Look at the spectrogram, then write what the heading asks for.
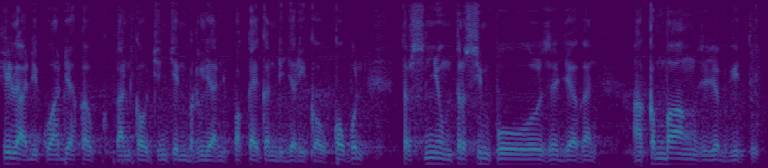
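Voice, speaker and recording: A man's voice: low-pitched, darkish tone, a little hiss or hum. A man with a Malay accent giving an informal religious lecture, joking with listeners and asking "right?" often. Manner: conversational, teasing asides to listeners; repeats and checks understanding with "kan?". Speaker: religious teacher.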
